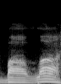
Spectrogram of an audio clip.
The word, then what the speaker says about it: Bala: It's actually pronounced Bala shark. Okay. How do you know that for sure, 240? I want to know. I want to know your facts and figures, because why can't it be Bela?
